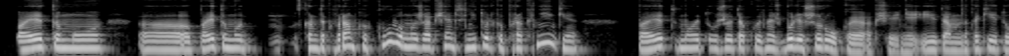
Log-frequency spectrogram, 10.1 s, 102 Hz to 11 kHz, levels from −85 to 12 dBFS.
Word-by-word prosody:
поэтому, 200 +1 +3 0.3
а, 175 -1 +1
поэтому, 200 +3 +1
м, 195 -1 -6 0.4
скажем 205 0 -2
так, 195 -1 -3
в - - 0
рамках 220 -3 +1
клуба 290 - +2
мы 220 -2 +2
же 205 - +2
общаемся 210 0 -2
не 215 - +1
только 215 -3 0
про 200 +1 -2
книги, 210 - -2 0.6
поэтому, 200 +2 +1
это 200 0 -3
уже 195 +1 -1
такое, 195 0 -2
знаешь, 190 -3 -2
более 210 +1 +4
широкое 175 -7 0
общение 145 0 -7
и 175 0 -1
там 165 -2 -2
на 165 0 -5
какие-то 180 -1 -3
195 Hz, 165 wpm, -19 LUFS, 180-210 Hz, 0.6 s, более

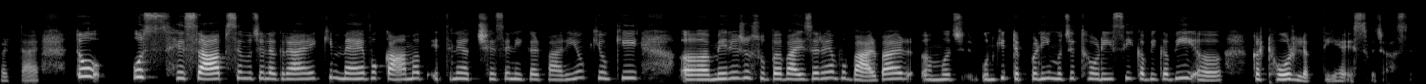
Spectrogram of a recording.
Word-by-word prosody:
पड़ता 175 -1 -12
है। - - -6 0.4
तो 380 +4 +4 0.3
उस 350 0 +4 0.2
हिसाब 265 -2 +9
से 295 - -2
मुझे 280 0 -5
लग 260 -2 -2
रहा 250 0 +3
है 260 +1 0
कि 320 - -8
मैं 265 -2 +2
वो 285 - -2
काम 245 +1 +3
अब 280 - -5
इतने 260 +1 -6
अच्छे 255 -1 -1
से 260 +3 -7
नहीं 250 -2 -3
कर 235 +1 -3
पा 220 -1 -2
रही 230 +4 -7
हूँ। 310 +2 -7
क्योंकि 295 +1 -4 0.5
अ, 225 0 +6
मेरे 260 +4 0
जो 305 - -2
सुपरवाइज़र 255 -1 0
हैं 290 - -1
वो 285 - -4
बार-बार 240 +7 +4
अ, 220 - -4
मुझ 225 +2 -3 0.2
उनकी 230 +3 -4
टिप्पणी 255 +2 -2
मुझे 255 +3 -6
थोड़ी 250 -1 -2
सी 285 +2 -6
कभी-कभी 245 +4 -2
अ, 195 -1 -2 0.3
कठोर 235 -1 +2
लगती 195 - -6
है - - -5
इस - - -9
वजह 455 - -15
से। - - -25
255 Hz, 195 wpm, -24 LUFS, 235-275 Hz, 0.5 s, हिसाब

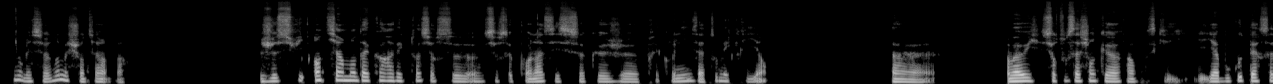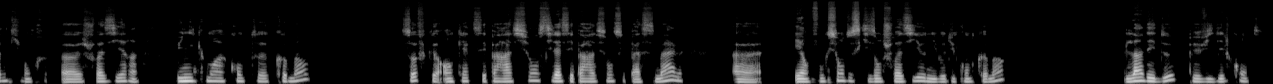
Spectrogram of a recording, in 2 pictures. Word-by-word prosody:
Non, 210 - -1
bien 145 - -2
sûr 130 -2 -3
non, 205 - 0
mais 210 - +2
je - - -5
suis - - -1
entière 130 0 -2
à - - -12
bah - - -10 1.4
Je 140 +2 +1
suis 150 - -2
entièrement 190 -1 +4
d'accord 180 -1 +1
avec 165 -1 -1
toi 175 - -4
sur 175 - -4
ce 140 - -5 0.3
sur 145 +2 -4
ce - - -5
point-là, 130 +2 +2
c'est 145 -3 -6
ce 130 - -2
que 130 -1 -3
je 130 -2 -2
préconise 155 +4 -4
à - - +3
tous 165 - -12
mes 155 -1 -1
clients. - - -5 1.3
Heu, 130 - +6 1.1
ah, - - +7
bah 145 +1 +10
oui, 155 0 +6
surtout 155 +2 -4
sachant 165 0 +1
qu'enfin 135 -4 +1
parce - - -11
qu'il - - -12 0.2
il - - -6
y 140 - +2
a - - +7
beaucoup 145 +4 -3
de - - -17
personnes 155 0 +1
qui 170 - -18
vont 125 - -2
pre - - -22 0.2
heu, 120 0 +3
choisir 140 +1 0 0.4
uniquement 155 0 +5
un - - +1
compte, 150 -1 -5
heu, 135 - +1
commun 160 +10 -1 0.9
sauf 165 +1 +1
qu'en 135 - +2
cas 150 - -3
de 150 - -10
séparation, 140 +5 0
si 170 -2 -2
la 145 - +9
séparation 140 0 0
se 150 - -4
passe 115 +3 -2
mal 175 +7 +3 0.6
heu 110 -2 +3 0.4
et 135 - +9
en 130 - +3
fonction 140 +7 0
de 160 - -3
ce 150 - +3
qu'ils 135 +1 0
ont - - +2
choisi 135 +4 +2
au - - +2
niveau 130 -2 +2
du 130 - -6
compte 130 0 -3
commun 140 +11 -1 1.2
l'un 155 +5 +8
des 150 -3 +6
2 170 +9 +2
peut 135 - +1
vider 130 0 0
le 135 - -12
compte. 145 -2 -6
145 Hz, 205 wpm, -24 LUFS, 135-160 Hz, 1.4 s, bah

